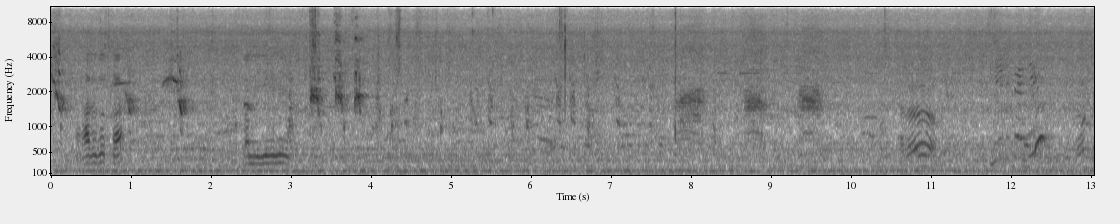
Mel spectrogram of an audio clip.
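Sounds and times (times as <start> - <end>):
chickens clucking: 0.0 - 9.7
low steady hum: 0.0 - 13.0.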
